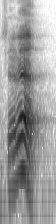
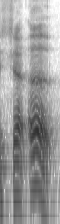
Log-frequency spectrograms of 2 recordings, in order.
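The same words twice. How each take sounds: First: A sudden loud snapped order; loud shut up. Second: Said in the usual way. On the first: Retold or imitated. Telling people to stop talking, loudly. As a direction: bark it out to silence them. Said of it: "That's what I say, "God damn". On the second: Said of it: "That's what I say".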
